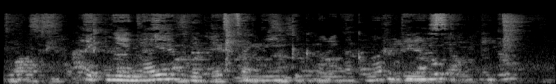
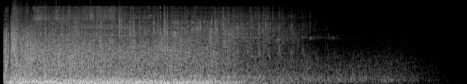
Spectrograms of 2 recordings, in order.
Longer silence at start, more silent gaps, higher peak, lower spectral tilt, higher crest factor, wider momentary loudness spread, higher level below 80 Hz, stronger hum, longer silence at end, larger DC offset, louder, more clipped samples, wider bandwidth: about the same, 0.05 s vs 0.05 s; neither; first, -8 dBFS vs -12 dBFS; about the same, -5 dB/octave vs -4.5 dB/octave; first, 16 dB vs 8 dB; second, 12 LU vs 19 LU; second, -52 dBFS vs -26 dBFS; neither; second, 0.05 s vs 1.1 s; neither; second, -24 LUFS vs -19 LUFS; neither; second, 11.5 kHz vs over 20 kHz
